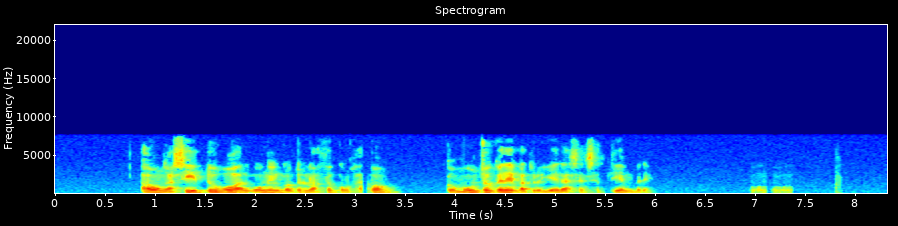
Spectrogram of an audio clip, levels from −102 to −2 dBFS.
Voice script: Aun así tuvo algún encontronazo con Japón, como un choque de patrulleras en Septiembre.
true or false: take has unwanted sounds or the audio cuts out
true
